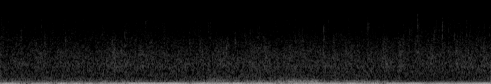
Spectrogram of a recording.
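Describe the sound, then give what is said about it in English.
Steady storm rain pours without letup, a dense, even hiss of drops striking a surface over a low rumbling undertone. It is fairly loud and constant throughout, with no voices. “Storm is not gonna bother you.”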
